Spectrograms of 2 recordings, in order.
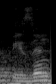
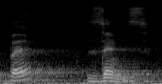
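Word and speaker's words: peasants: जैसे कि इसको आप प्रोनाउंस कैसे करते हो, पेजेंट्स, ये प्रोनाउंसिएशन ऐसा होता है, PEHAZNTS, पेजेंट्स। लेकिन बहुत लोग इसको पीजेंट भी कहते हैं। अब ऐसी विश, आपको जो अच्छा लगे आप वो बोलिए, सब चलता है, ओके।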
